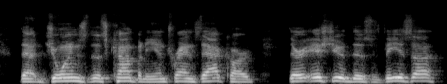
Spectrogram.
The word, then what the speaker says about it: Tranzact: impressed the name of our company is called transact card is spelled with a z and what we are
